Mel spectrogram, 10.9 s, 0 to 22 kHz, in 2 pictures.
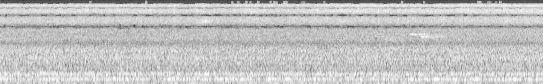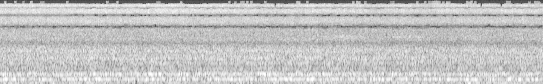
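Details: Japanese honey bees swarming on 17 June 2024 near noon in the Yatsugatake southern foothills, Yamanashi, as they move into a new hive box; an unbroken steady drone of many wings, level and even throughout.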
